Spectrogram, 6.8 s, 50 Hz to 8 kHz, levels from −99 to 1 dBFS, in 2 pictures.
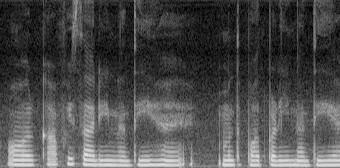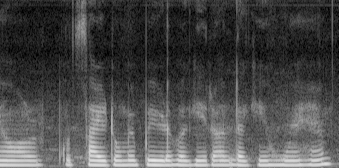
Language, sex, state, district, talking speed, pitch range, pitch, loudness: Hindi, female, Uttar Pradesh, Etah, 170 wpm, 210-220 Hz, 215 Hz, -16 LUFS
